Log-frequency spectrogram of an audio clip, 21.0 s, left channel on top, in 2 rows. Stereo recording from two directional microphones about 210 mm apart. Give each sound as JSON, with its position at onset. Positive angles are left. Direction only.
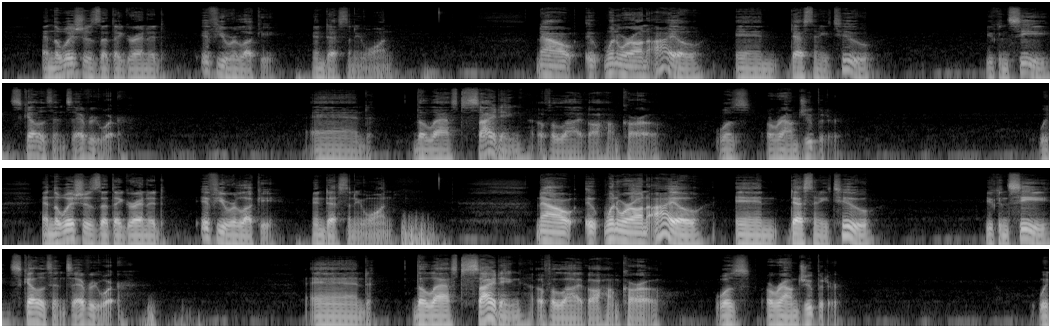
{"t": 0.3, "sound": "speech", "side_deg": -40}
{"t": 5.4, "sound": "speech", "side_deg": -40}
{"t": 10.1, "sound": "speech", "side_deg": -40}
{"t": 13.6, "sound": "speech", "side_deg": -40}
